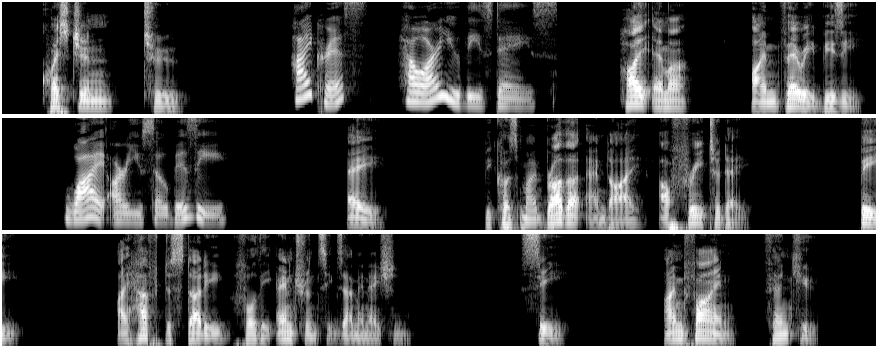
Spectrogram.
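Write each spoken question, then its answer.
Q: Why are you so busy?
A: B: I have to study for the entrance examination.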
